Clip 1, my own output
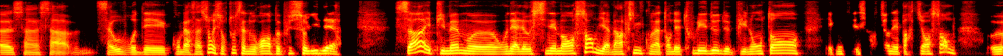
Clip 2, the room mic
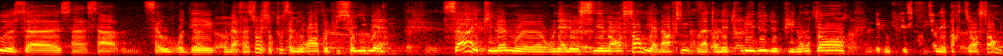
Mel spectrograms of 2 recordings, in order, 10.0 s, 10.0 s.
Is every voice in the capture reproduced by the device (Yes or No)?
No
